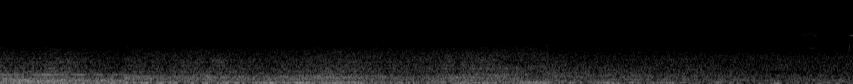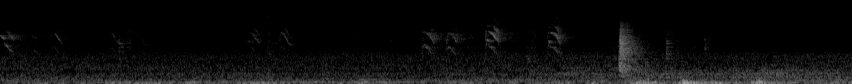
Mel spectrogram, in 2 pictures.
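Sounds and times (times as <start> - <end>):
small songbirds chirping: 6.4 - 10.2, 11.0 - 12.1, 12.7 - 14.7.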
